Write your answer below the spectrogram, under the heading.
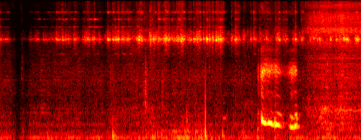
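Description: Light jingling and rustling in quick irregular bursts as kittens bat at and tussle with a feather teaser toy.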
